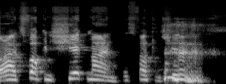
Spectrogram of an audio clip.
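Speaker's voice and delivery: put-on Irish voice. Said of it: "if you're in the crowd from Ireland, they go".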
